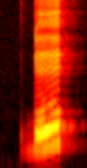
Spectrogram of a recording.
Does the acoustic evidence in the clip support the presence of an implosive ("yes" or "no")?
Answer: yes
